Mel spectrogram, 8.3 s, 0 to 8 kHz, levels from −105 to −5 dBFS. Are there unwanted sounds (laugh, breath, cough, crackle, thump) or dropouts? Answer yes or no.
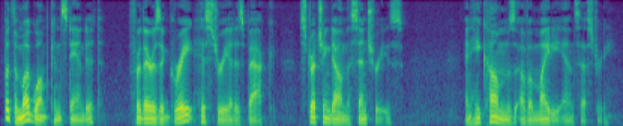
no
